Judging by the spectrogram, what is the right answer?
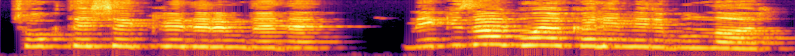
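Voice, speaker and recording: A woman voicing a young girl who has just become a big sister, in an eager, pitched-up childlike voice. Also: expressive, moderate pace, fairly bright tone. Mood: delighted. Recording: echoey room.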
